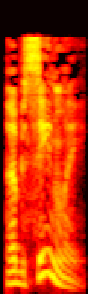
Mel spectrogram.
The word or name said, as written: obscenely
